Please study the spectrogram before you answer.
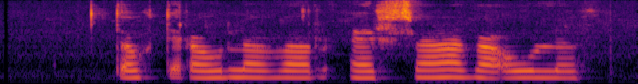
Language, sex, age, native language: Icelandic, male, 10, Icelandic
